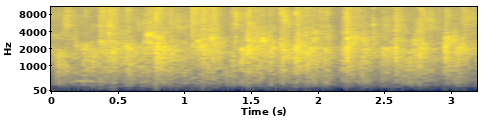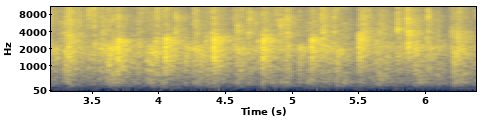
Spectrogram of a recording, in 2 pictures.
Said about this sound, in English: Please, a huge round of applause for our panel here. Thank you.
